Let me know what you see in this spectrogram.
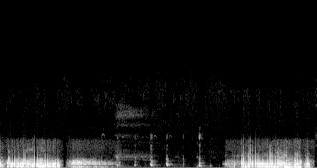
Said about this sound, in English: We believe he's fallen asleep because we think we can hear him snoring. All right? So let's just pump this up and see.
